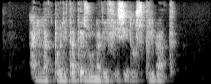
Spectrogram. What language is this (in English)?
Catalan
